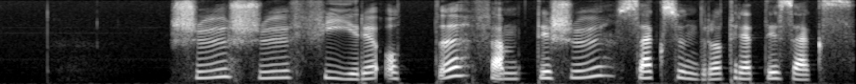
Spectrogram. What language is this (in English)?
Norwegian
